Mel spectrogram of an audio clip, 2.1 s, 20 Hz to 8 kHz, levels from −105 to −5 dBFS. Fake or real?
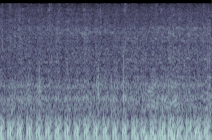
fake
